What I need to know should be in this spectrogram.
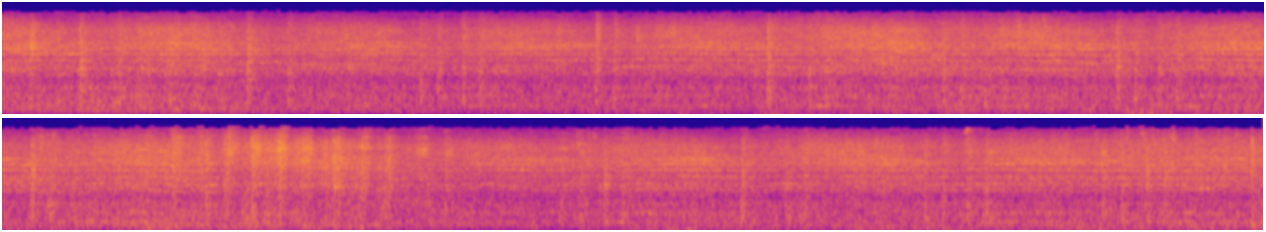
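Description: Steel wheels clack rhythmically over rail joints.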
